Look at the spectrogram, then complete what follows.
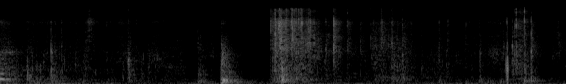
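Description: Paper rustling and crinkling as a large sticker poster and sticker sheets are handled, with the loudest rustle about three seconds in and a few light clicks near the end.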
